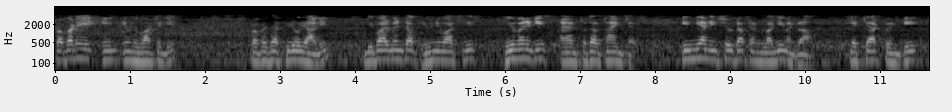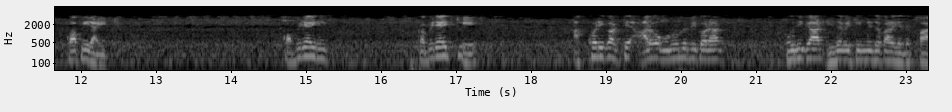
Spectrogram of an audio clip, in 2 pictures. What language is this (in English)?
Bangla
